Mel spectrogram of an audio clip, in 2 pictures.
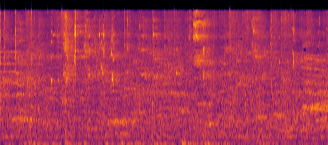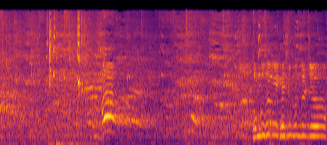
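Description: Busy badminton hall: indistinct chatter of players and spectators echoing in a large room, with sharp taps of rackets striking shuttlecocks and scattered sneaker squeaks on the wooden floor, a few louder squeaks about two-thirds of the way in.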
